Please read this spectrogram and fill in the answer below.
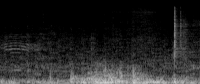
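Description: Slowed-down slow-motion replay audio: deep, drawn-out voices and wind rumble on the microphone, with one sharp click near the end.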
